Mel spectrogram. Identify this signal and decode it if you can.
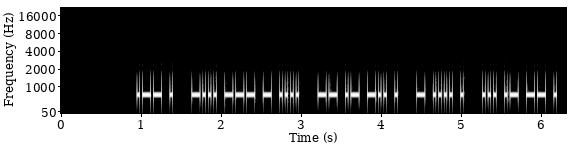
Morse code, heard as a keyed tone, about 34 wpm, 700 Hz. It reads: WE BOTH MADE THE SAME
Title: Sentences from Top 1500 Words 35wpm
